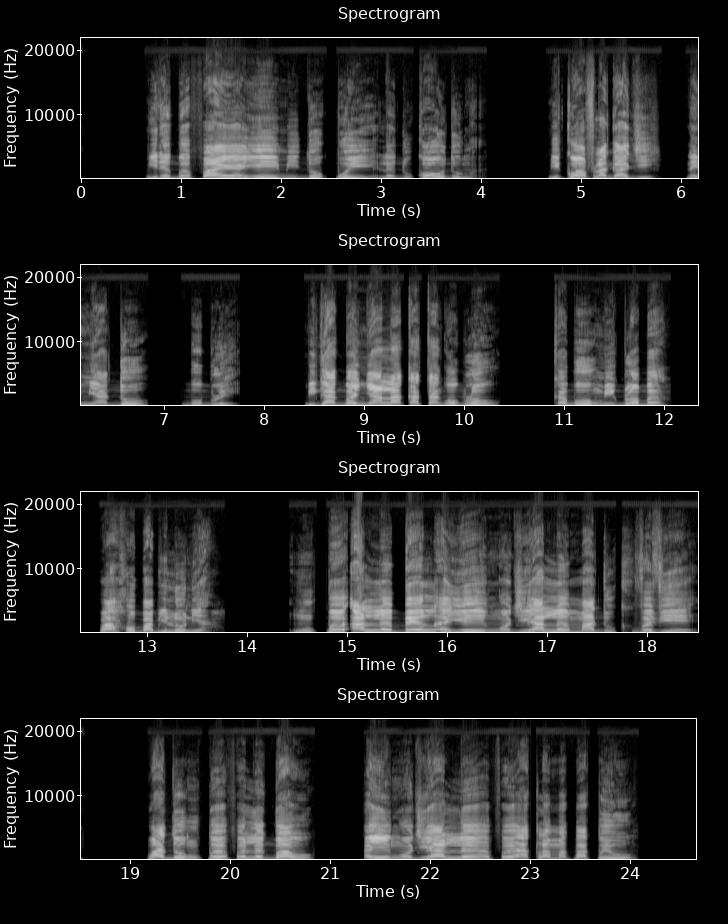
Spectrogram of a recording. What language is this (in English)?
Ewe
